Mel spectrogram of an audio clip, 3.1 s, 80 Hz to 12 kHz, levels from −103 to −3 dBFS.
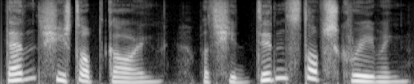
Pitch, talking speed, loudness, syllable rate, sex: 220 Hz, 175 wpm, -18 LUFS, 3.9 syllables/s, female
